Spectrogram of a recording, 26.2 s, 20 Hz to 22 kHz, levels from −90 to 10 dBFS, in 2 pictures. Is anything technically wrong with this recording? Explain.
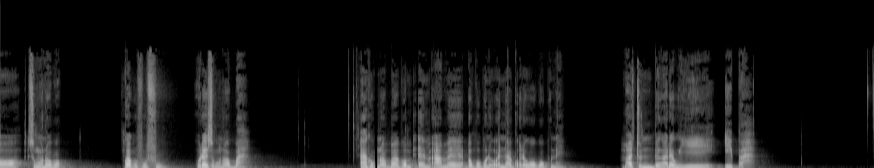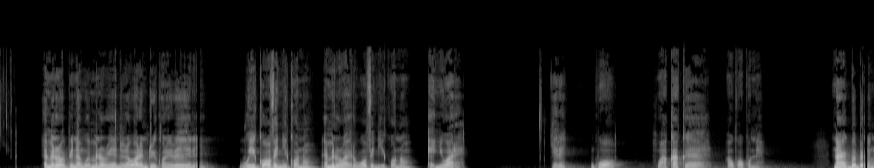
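Yes. The speech shows damaged data in a compressed stream at 5.58–5.67 s, 7.72–7.80 s, 16.01–16.12 s and 26.03–26.13 s. Corrupted bytes make the decoder misread frames and lose sync while it hunts for the next valid header. Each spot is a brief chirp, squawk, click or short hole.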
